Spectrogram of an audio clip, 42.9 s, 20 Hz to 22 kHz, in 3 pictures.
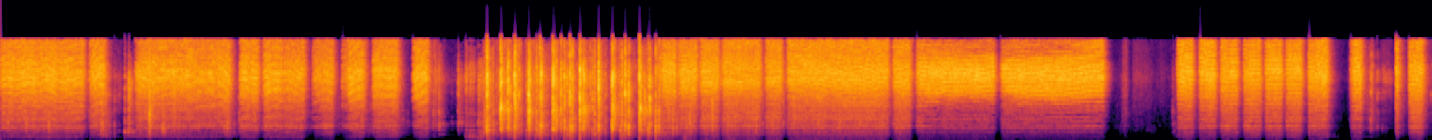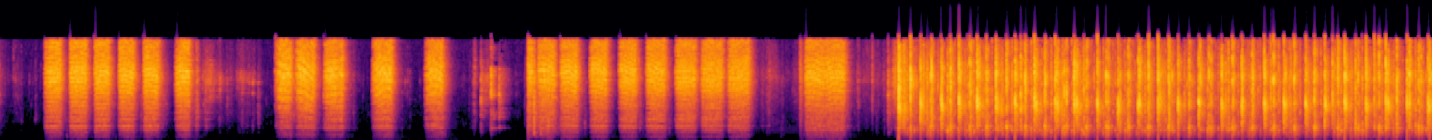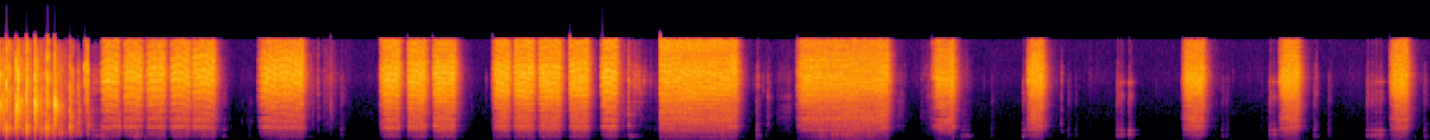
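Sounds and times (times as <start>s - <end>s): spray paint can hissing: 0.6s - 7.1s, 23.3s - 29.9s.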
